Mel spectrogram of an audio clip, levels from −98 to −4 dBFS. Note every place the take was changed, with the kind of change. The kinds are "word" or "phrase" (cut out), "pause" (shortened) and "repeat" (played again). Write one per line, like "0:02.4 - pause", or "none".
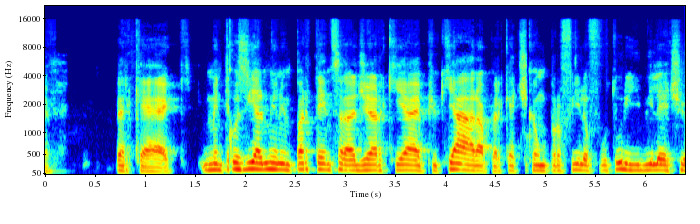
0:01.8 - word
0:04.8 - word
